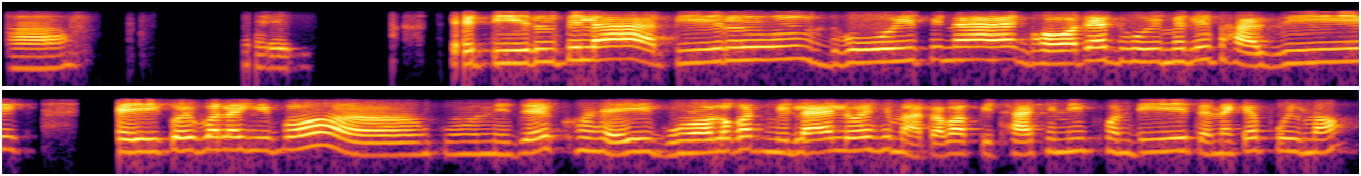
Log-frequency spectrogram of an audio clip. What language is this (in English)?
Assamese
